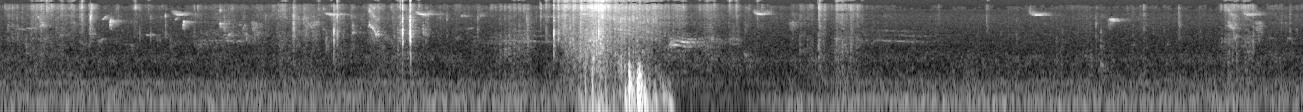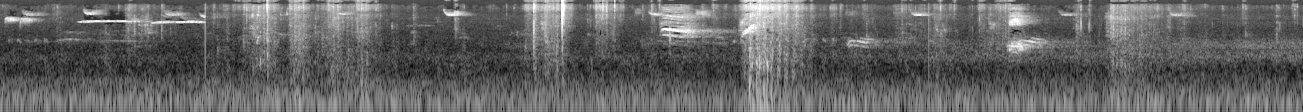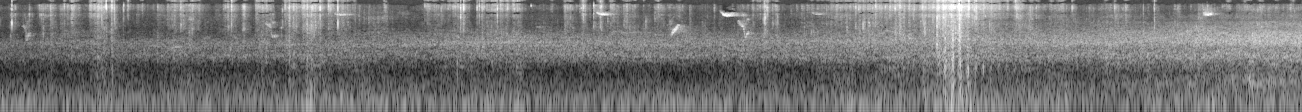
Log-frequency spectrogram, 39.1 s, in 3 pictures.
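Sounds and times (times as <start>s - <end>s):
birds chirping: 12.2s - 37.3s.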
